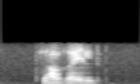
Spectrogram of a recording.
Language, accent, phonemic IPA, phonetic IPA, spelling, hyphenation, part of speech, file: Armenian, Eastern Armenian, /d͡zɑˈʁel/, [d͡zɑʁél], ձաղել, ձա‧ղել, verb, Hy-ձաղել.ogg
- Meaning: to deride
